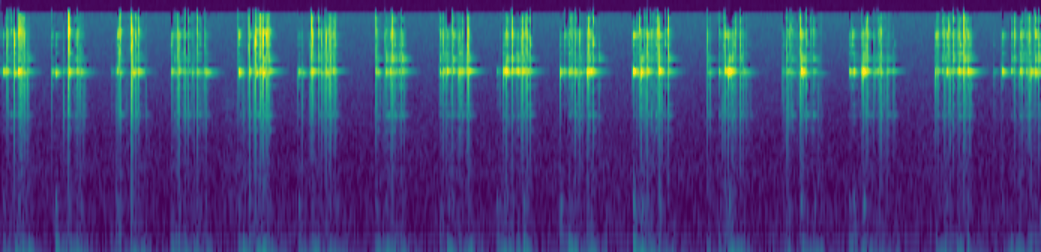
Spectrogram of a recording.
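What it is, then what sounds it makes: Textured glass lamp base scratched with nails. Long acrylic nails scratch across a pressed glass lamp base with a raised scale pattern, using both hands. Short, bright, gritty scratching bursts repeat in an uneven rhythm, each carrying a faint high ringing tone, over a low thudding rumble.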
